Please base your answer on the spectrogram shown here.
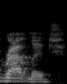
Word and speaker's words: Routledge: I've heard people say Rutledge, and I've also like never had anybody specifically correct me or tell me that Routledge was wrong. So Yeah, it's Routledge for me, right? Yeah. Routledge. Four Yeah, just syllables.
